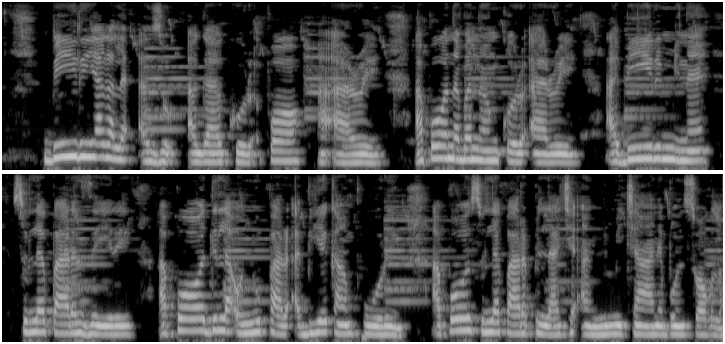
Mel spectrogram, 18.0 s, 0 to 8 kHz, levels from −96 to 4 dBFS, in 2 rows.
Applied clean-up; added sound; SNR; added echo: classical method Wiener filter.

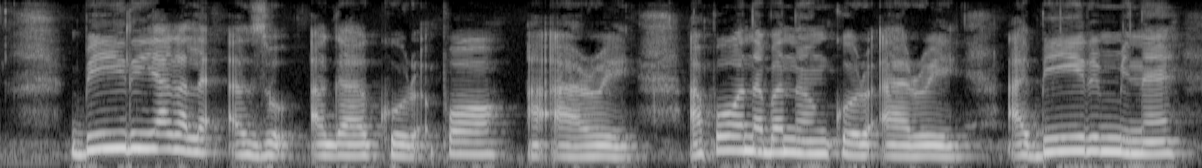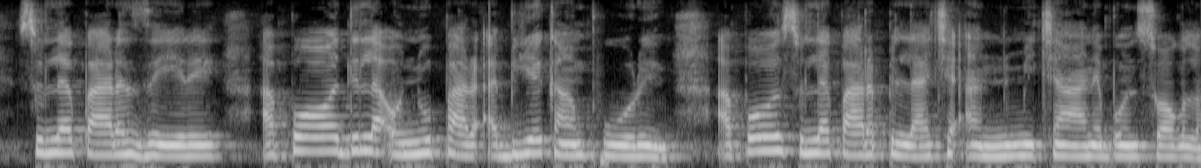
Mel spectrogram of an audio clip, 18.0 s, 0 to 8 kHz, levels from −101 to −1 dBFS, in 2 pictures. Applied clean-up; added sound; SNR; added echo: none; none; none; none.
